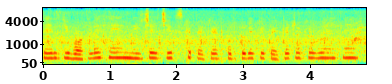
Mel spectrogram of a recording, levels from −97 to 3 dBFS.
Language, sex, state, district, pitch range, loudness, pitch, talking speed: Hindi, female, Bihar, Gaya, 220-235 Hz, -16 LUFS, 230 Hz, 135 wpm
